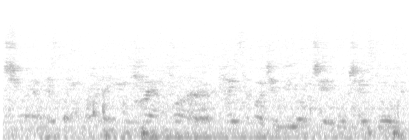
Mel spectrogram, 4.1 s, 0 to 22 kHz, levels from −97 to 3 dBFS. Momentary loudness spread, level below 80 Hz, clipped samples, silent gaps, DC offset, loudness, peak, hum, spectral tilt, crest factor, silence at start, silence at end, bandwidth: 6 LU; -72 dBFS; under 0.1%; none; under 0.1%; -66 LUFS; -46 dBFS; none; -4.5 dB/octave; 18 dB; 0.05 s; 0 s; 14 kHz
